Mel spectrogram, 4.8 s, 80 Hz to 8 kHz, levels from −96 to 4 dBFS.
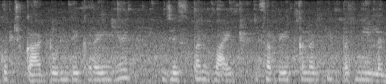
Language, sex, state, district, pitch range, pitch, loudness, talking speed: Hindi, female, Haryana, Jhajjar, 190-195 Hz, 195 Hz, -20 LUFS, 150 wpm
